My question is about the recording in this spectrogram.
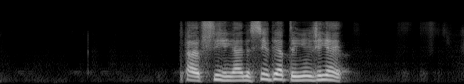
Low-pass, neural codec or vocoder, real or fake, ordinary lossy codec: none; codec, 16 kHz, 0.5 kbps, FreqCodec, larger model; fake; none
